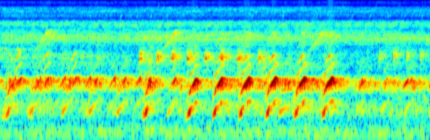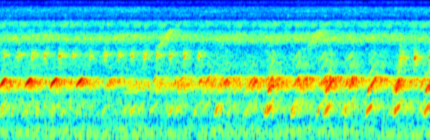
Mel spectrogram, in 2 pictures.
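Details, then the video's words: A white-breasted waterhen (ruak-ruak) delivers a long series of rising croaks, about three per second, loud in the middle then softer, with some faint higher rising notes in the background. "suara burung ruak ruak"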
